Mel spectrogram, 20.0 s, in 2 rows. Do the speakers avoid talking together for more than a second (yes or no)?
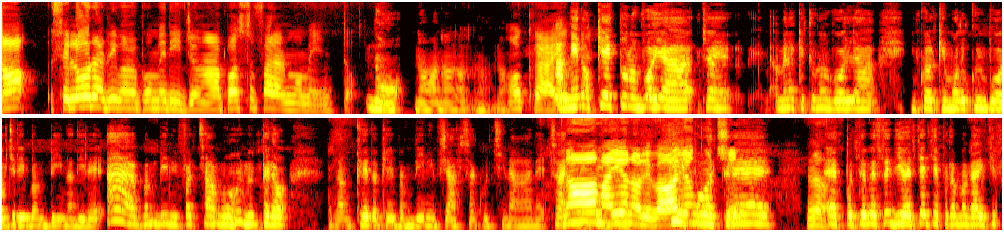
no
